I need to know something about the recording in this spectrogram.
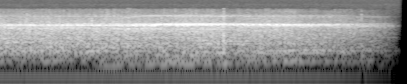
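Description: Faint steady background hiss with a thin high-pitched whine, fading out in the last half second.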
